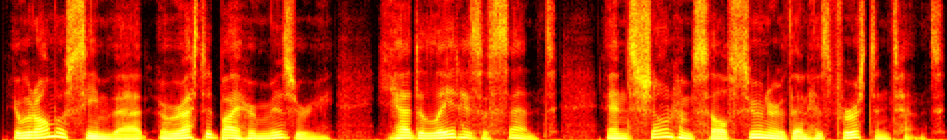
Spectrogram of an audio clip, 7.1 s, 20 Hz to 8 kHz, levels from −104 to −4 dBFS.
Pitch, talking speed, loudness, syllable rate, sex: 140 Hz, 185 wpm, -17 LUFS, 5.1 syllables/s, male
